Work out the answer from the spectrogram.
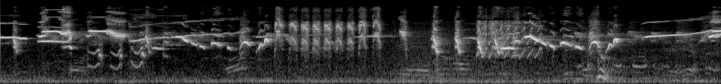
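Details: Fighting-style song of an oriental magpie-robin: loud rising and falling whistles alternate with harsh buzzy bursts and rapid chip series, delivered in a continuous varied stream.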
